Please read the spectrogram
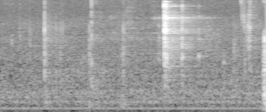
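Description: A few faint, scattered clicks and mouth sounds as a spoonful of ice cream is eaten from a bowl with a metal spoon.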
